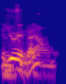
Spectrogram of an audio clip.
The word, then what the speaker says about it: Urinetown: la parte complicada con Orineton, así se pronuncia. – Urinetown. – Urinetown, ok.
